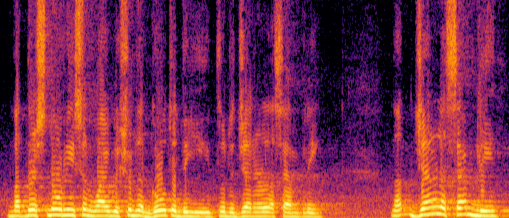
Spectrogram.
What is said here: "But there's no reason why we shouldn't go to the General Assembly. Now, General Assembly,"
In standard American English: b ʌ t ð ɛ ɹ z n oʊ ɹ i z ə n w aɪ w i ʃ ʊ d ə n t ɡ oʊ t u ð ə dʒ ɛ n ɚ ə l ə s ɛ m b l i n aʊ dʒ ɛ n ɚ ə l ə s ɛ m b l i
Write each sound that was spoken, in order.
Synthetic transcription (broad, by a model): b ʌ t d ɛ ɹ s n oʊ ɹ i s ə n w aɪ w i ʃ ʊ d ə t ɡ oʊ t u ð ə dʒ ɛ n ɚ ə l ə s ɛ m b l i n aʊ dʒ ɛ n ɚ ə l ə s ɛ m b l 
